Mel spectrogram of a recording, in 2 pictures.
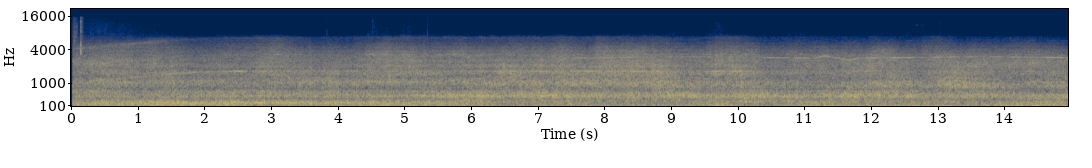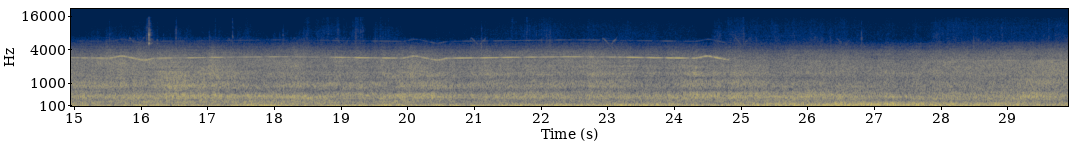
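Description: Airbus A320-family airliner's twin jet engines at take-off power during the take-off roll. A steady, continuous roar with a thin high whine held through most of it.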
